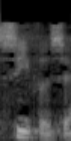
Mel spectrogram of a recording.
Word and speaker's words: Cephas: The word there for stone is cephos, and it simply means a pebble. I think it's cephas, actually, the way you pronounce it.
